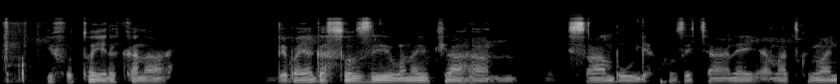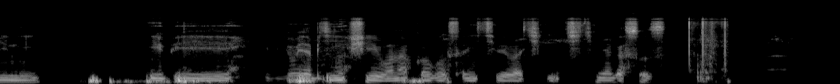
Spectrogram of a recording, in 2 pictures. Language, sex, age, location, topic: Kinyarwanda, male, 25-35, Nyagatare, agriculture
